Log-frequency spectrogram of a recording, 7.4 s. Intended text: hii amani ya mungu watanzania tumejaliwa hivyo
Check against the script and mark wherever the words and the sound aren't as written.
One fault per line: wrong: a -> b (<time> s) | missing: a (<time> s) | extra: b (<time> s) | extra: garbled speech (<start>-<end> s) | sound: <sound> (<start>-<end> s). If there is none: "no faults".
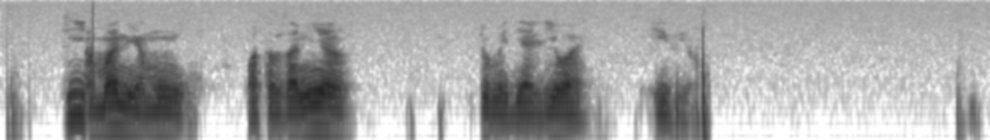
no faults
